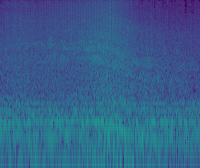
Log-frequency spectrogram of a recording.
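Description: A propeller plane roars past overhead, its engine pitch dropping as it goes.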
